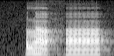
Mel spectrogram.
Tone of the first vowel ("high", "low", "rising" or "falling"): falling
